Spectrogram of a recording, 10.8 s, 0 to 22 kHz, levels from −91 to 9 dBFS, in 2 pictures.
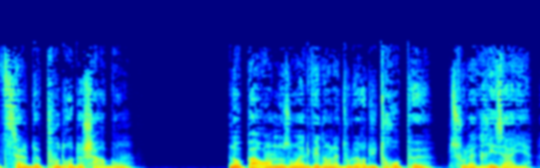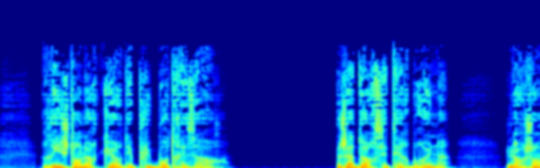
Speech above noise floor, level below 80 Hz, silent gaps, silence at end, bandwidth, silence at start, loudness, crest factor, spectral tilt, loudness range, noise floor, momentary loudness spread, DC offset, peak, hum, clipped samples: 61 dB; -32 dBFS; none; 0 s; 16.5 kHz; 0 s; -22 LUFS; 18 dB; -6 dB/octave; 3 LU; -82 dBFS; 11 LU; under 0.1%; -4 dBFS; none; under 0.1%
